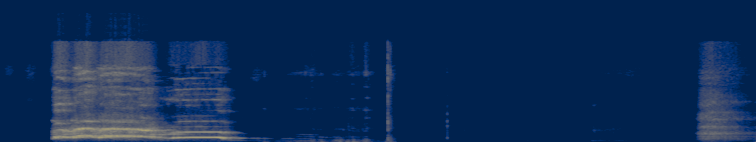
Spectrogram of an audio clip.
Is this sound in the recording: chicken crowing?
yes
